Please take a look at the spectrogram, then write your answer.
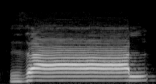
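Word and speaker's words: ذال: যে এই যে অক্ষরটা জিহ্বার আগা উপরে দুই দাঁতের আগায় লাগিয়ে নরম করে তিন আলিফ টেনে উচ্চারণ করতে হবে জাল জাল ঠিক আছে যখন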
